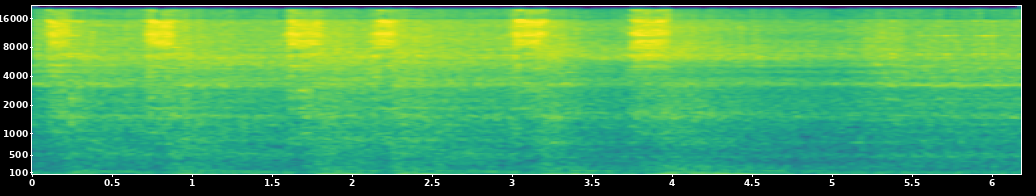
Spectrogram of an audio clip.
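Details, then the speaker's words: 1965 Chevy C10 V8 started after sitting in barns for many years: steady low rumble with slight rise and fall, pulling strong and even; a strong idle. "Well, it was idling. I thought it was idling. Like, that's a strong idle."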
